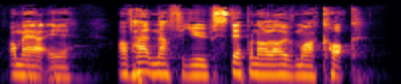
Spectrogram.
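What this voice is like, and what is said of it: Put-on Cockney accent. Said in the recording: “Your Cockney accent”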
